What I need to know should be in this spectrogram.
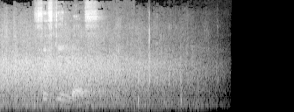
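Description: A crowd applauds and cheers, then fades away.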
